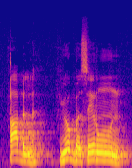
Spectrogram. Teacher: با، واو اور میم ان کو حروف شفویہ بھی کہتے ہیں، یعنی دو ہونٹوں سے ادا ہونے والے حروف۔ جیسے قابل دونوں ہونٹوں کو آپس میں ملانے سے ادا ہوتے ہیں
